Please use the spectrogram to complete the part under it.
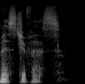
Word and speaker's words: mischievous: Mischievous or mischievous? It's mischievous.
